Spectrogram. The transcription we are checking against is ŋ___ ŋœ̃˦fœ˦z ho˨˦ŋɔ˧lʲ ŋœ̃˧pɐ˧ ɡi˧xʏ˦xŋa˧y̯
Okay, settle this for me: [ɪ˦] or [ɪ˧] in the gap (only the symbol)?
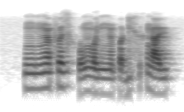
ɪ˦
